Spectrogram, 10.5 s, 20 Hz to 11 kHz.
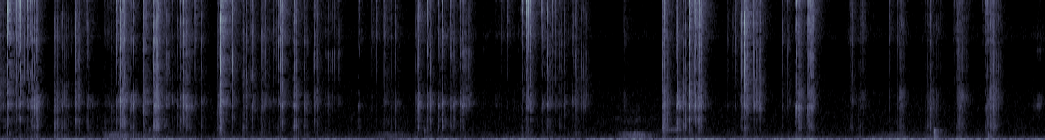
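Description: Fingers and nails scratch, tap and rub a small white 3D-printed PLA plastic ghost toy. Quiet bursts of bright, dry scratching alternate with short, sharp ticks that die away almost instantly. A steady low hum sits underneath throughout.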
